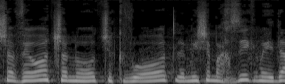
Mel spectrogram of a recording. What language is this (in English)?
Hebrew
